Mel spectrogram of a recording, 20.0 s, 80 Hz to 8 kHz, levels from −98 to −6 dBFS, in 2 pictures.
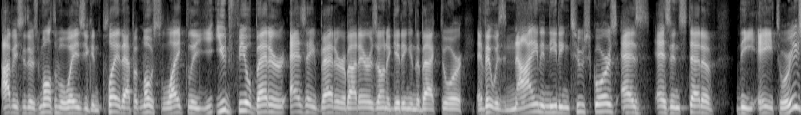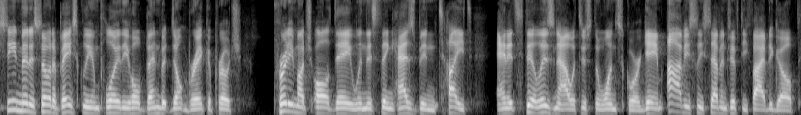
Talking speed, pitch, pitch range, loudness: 230 wpm, 145 Hz, 130-165 Hz, -25 LUFS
